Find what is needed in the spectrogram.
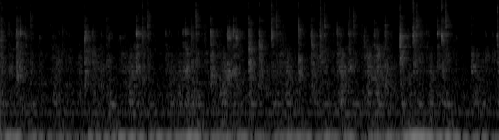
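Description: Faint, scattered light clicks and taps of trading cards being handled and laid down on a playmat, over a low steady hum.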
